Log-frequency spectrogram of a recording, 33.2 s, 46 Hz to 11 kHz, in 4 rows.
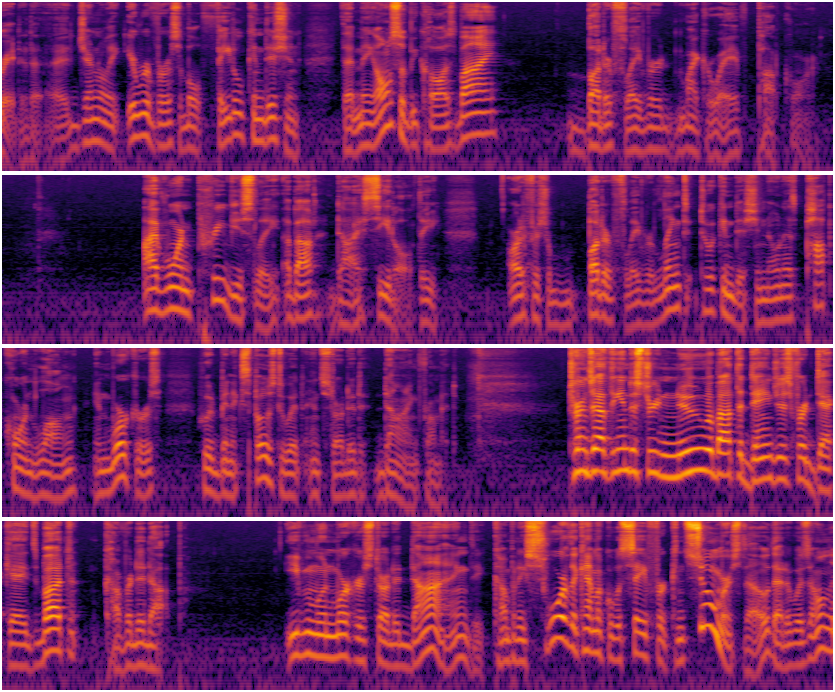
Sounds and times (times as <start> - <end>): Speech: 0.0 - 5.0, 5.6 - 8.2, 9.7 - 12.7, 13.3 - 21.2, 22.3 - 26.8, 27.7 - 33.2.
